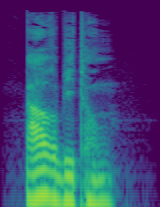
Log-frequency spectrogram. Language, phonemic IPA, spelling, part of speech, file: German, /ˈdaːʁˌbiːtʊŋ/, Darbietung, noun, De-Darbietung.oga
- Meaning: 1. performance 2. skit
